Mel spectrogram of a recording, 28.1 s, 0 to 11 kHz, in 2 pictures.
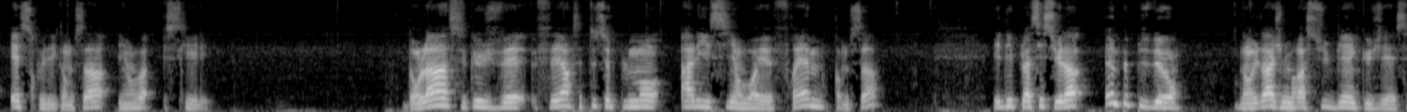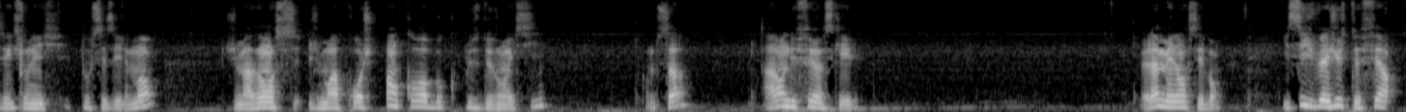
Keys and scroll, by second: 3.9 Tab, 12.9 b, 20.2 z, 21.9 s, 27.6 ctrl+r.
